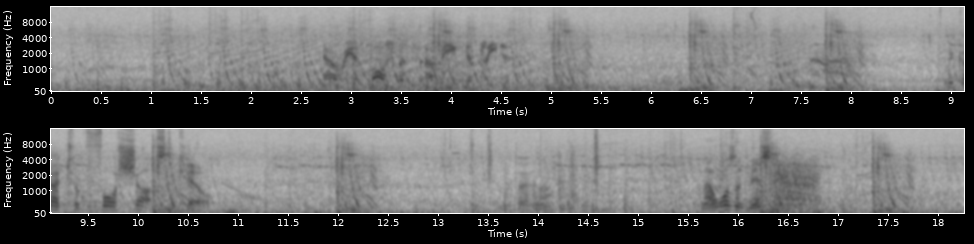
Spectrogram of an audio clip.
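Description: Laser blasters fire in sharp bursts.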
